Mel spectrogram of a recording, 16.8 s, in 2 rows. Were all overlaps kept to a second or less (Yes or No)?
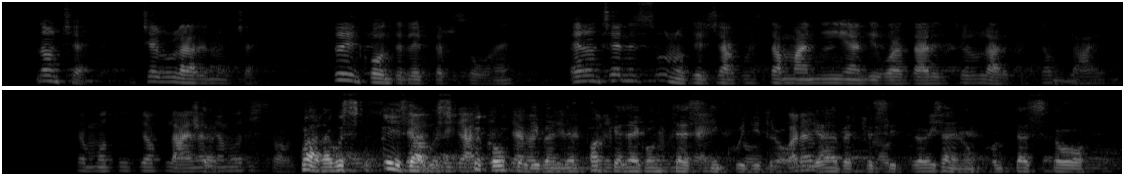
No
